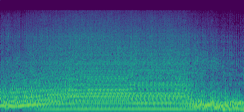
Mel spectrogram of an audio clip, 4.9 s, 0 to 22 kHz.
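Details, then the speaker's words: 2007 Triumph Thruxton 900 after stator and regulator replacement: clean smooth rise in revs, held and let down, no misses; voltage climbs from low idle reading to 13.6–13.7 V, charging system healthy, battery in poor condition. "But as soon as I start revving it up, we see our voltage come up to 13.6."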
